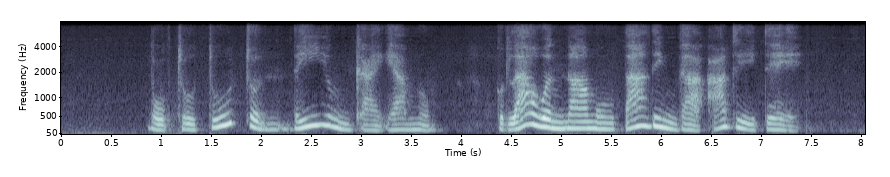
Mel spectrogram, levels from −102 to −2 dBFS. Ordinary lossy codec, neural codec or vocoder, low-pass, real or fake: Opus, 64 kbps; codec, 16 kHz in and 24 kHz out, 0.6 kbps, FocalCodec, streaming, 4096 codes; 7.2 kHz; fake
